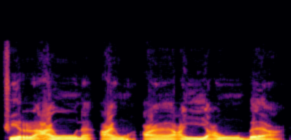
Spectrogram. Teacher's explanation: jadi huruf Ain itu dia dari wastul halqi, Bu. Nah, jadi dari tengah tenggorokan, bukan dari hidung.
